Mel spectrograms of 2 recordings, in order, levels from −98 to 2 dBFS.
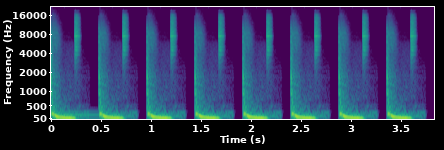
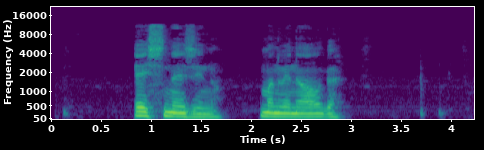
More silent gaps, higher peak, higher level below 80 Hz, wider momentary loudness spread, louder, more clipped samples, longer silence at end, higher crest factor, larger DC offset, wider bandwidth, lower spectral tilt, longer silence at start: first, 0.88-0.96 s, 1.36-1.44 s, 1.84-1.92 s, 2.32-2.40 s, 2.80-2.88 s, 3.28-3.36 s vs none; about the same, -12 dBFS vs -10 dBFS; first, -24 dBFS vs -54 dBFS; second, 2 LU vs 12 LU; first, -23 LUFS vs -26 LUFS; neither; second, 0.2 s vs 1.35 s; second, 10 dB vs 18 dB; neither; first, 17 kHz vs 11.5 kHz; second, -5 dB/octave vs -7 dB/octave; second, 0 s vs 0.85 s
